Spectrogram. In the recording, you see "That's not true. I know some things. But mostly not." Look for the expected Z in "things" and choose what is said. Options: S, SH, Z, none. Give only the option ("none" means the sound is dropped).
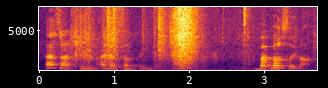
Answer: none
